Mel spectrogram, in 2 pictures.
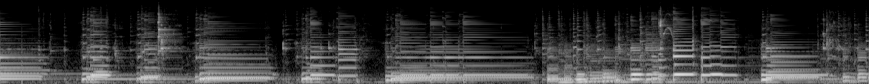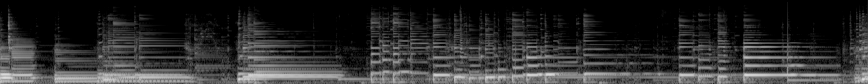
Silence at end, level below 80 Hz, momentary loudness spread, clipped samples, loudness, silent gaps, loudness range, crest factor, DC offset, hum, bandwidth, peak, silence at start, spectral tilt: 0 s; -46 dBFS; 11 LU; under 0.1%; -18 LUFS; none; 4 LU; 18 dB; under 0.1%; none; 13.5 kHz; 0 dBFS; 0 s; -6 dB/octave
